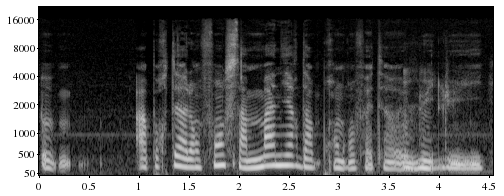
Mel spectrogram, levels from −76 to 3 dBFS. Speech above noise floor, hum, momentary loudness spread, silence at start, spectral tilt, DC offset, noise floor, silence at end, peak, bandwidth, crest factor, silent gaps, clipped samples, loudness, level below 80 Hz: 29 dB; none; 8 LU; 0.05 s; -5.5 dB/octave; under 0.1%; -45 dBFS; 0.1 s; -4 dBFS; 17 kHz; 14 dB; none; under 0.1%; -17 LUFS; -48 dBFS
